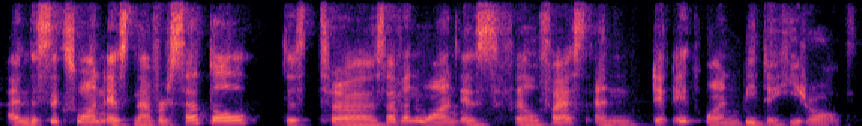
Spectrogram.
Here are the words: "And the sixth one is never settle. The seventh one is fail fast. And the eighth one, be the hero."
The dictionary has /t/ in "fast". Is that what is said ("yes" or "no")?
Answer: yes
